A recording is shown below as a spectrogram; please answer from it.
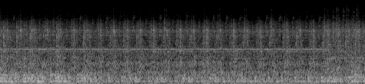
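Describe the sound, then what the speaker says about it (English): An embroidery sewing machine satin stitches the border of a placemat in a hoop, a dense, rapid and steady mechanical buzz close by, running without pause. "you're now going to stitch round number 7, and that's going to satin stitch over all the rest of the joins and the outside edge"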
